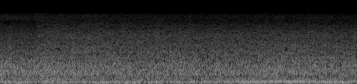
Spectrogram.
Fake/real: fake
